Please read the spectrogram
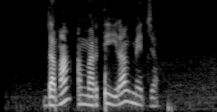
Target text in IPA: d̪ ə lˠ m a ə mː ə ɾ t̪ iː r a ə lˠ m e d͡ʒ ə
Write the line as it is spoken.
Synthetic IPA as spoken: d̪ ə m a ə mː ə ɾ t̪ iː ɾ a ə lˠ m e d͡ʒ ə

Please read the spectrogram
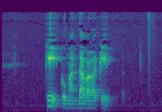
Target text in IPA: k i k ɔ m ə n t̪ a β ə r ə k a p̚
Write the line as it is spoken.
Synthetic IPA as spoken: k i k u m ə n d̪ a β ə l ə k i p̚

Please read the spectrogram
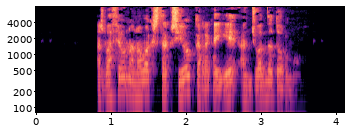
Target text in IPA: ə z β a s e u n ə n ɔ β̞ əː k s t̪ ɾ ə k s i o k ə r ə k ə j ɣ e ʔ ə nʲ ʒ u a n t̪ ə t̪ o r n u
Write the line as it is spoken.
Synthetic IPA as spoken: ə z β a f e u n ə n ɔ β̞ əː k s t̪ ɾ ə k s i o k ə r ə k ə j ɣ e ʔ ə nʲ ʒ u a n d̪ ə t̪ o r m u

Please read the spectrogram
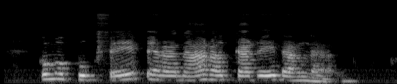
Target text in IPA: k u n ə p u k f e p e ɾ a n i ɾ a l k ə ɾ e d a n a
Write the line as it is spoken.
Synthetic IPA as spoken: k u m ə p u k f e p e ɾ a n a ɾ a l k a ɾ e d a n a

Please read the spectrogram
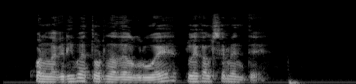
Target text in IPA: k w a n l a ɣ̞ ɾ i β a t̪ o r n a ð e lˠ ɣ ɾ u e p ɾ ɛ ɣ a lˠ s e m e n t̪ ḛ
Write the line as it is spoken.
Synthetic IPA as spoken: k w a n l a ɣ̞ ɾ i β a t̪ o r n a ð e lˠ ɣ ɾ u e p l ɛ ɣ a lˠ s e m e n t̪ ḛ

